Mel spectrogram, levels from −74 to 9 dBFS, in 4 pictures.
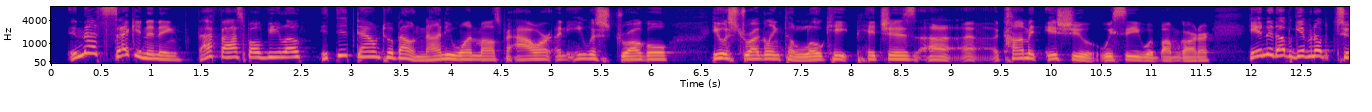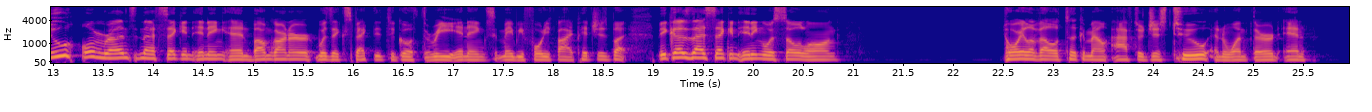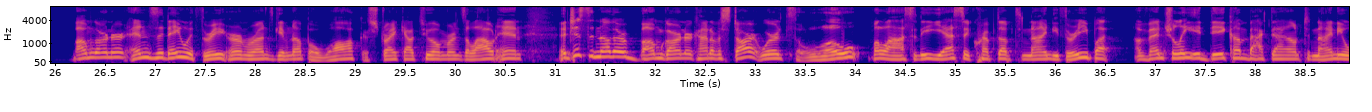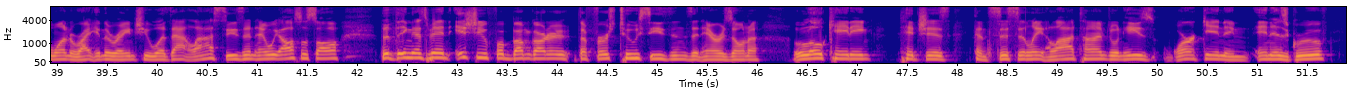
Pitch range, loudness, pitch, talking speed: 135-175 Hz, -20 LUFS, 155 Hz, 190 wpm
